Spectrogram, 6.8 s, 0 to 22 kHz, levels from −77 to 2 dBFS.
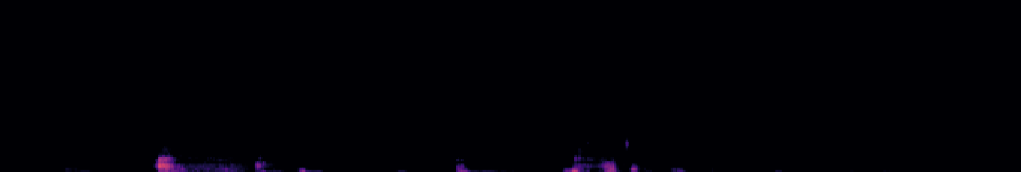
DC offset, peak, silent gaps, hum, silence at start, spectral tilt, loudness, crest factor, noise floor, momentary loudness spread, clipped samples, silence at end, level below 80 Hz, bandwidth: under 0.1%; -24 dBFS; none; none; 1 s; -5 dB/octave; -46 LUFS; 30 dB; -89 dBFS; 22 LU; under 0.1%; 2.25 s; under -90 dBFS; 7 kHz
